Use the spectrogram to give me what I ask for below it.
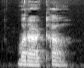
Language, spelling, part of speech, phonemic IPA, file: Marathi, मराठा, noun, /mə.ɾa.ʈʰa/, LL-Q1571 (mar)-मराठा.wav
- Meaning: 1. Maratha (a caste or a member of it) 2. a Maharashtrian (a person from Maharastra)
